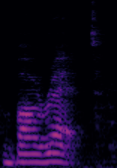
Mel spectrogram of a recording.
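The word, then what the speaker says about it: Bahret: Barrett.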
